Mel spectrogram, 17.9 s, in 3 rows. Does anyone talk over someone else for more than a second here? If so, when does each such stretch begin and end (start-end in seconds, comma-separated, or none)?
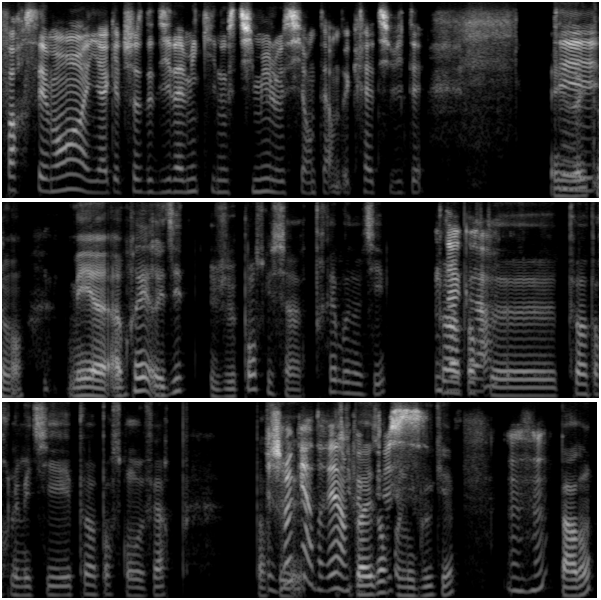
14.6-16.1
